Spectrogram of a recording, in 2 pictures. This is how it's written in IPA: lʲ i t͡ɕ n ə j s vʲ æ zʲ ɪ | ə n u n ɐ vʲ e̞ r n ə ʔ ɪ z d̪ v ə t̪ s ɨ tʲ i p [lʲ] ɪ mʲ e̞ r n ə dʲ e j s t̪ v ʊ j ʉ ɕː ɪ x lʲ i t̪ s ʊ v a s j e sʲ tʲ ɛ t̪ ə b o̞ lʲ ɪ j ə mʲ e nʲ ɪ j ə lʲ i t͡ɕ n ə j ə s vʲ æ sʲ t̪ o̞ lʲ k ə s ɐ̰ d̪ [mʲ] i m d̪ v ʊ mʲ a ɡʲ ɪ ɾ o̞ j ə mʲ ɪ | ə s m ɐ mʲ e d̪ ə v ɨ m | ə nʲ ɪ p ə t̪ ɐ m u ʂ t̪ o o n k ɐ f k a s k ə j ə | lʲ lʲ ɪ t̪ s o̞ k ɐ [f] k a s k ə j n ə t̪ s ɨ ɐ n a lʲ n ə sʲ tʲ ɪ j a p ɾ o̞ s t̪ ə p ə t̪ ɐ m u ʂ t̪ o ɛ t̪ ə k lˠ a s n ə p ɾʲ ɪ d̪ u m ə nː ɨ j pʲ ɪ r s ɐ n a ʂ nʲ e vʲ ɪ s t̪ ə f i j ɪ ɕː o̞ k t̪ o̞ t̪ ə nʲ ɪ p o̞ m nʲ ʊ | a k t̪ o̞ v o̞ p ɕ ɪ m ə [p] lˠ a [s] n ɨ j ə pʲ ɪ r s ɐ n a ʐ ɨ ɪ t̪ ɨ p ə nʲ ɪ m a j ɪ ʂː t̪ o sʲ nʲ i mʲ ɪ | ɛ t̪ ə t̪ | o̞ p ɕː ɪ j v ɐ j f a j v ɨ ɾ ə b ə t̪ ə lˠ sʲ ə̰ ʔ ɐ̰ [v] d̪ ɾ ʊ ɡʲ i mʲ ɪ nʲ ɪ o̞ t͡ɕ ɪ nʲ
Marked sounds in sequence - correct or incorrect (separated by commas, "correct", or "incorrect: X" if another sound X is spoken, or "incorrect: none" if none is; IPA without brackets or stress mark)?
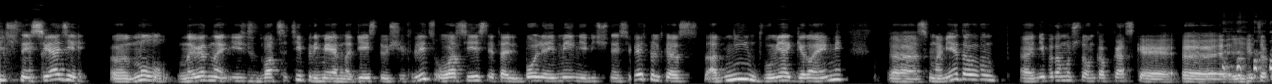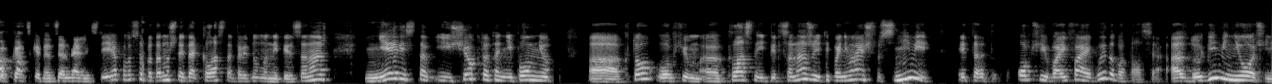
incorrect: ɾʲ, incorrect: nʲ, correct, incorrect: k, correct, incorrect: z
